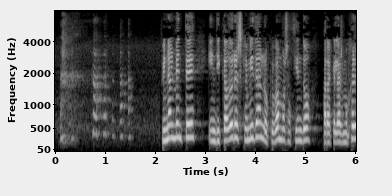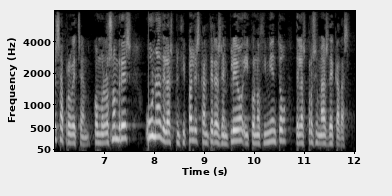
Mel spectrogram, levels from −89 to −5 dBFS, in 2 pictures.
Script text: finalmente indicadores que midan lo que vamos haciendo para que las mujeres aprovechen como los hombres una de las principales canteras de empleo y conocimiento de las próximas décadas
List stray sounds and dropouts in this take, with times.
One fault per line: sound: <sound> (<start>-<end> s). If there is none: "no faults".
sound: laugh (0.1-1.6 s)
